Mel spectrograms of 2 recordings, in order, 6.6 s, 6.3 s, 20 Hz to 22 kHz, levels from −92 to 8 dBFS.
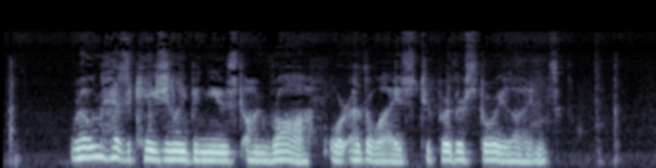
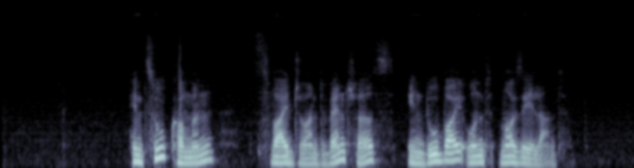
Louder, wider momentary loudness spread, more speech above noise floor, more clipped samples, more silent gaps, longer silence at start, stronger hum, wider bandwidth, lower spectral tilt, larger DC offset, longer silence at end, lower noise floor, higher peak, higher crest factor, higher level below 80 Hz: first, -14 LUFS vs -19 LUFS; about the same, 8 LU vs 9 LU; second, 45 dB vs 53 dB; neither; neither; second, 0.1 s vs 1.3 s; neither; first, 7.2 kHz vs 6 kHz; second, -9 dB/octave vs -11.5 dB/octave; neither; first, 1.1 s vs 0.8 s; second, -57 dBFS vs -71 dBFS; about the same, 0 dBFS vs 0 dBFS; second, 14 dB vs 20 dB; about the same, -52 dBFS vs -54 dBFS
